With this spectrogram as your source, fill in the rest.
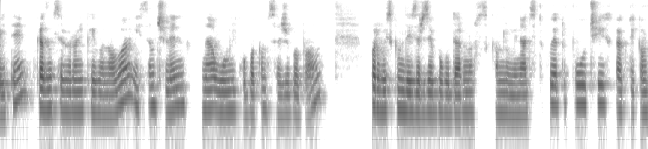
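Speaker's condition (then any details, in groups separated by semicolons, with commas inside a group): No condition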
